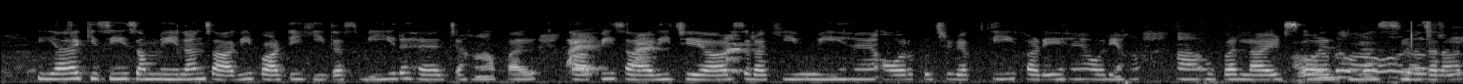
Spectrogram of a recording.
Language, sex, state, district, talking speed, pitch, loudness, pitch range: Hindi, female, Uttar Pradesh, Budaun, 125 wpm, 235 Hz, -24 LUFS, 220-245 Hz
